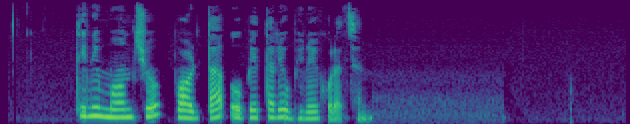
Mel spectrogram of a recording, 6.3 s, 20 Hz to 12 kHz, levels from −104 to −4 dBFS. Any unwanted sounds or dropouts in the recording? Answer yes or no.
no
